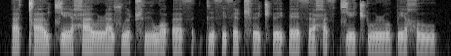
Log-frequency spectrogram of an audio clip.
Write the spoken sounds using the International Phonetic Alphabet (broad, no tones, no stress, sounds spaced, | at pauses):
a ǀ a ʊ̯ t͡ɕ eː ħ a ʊ̯ ɹ a sʷ i ʊ̯ ʈ͡ʂʰ ɨ w ɔ ʔ ɐ θ | k ɨ θ i θ ɛ ʈ͡ʂʰ ɘː t͡ʃʼ ɘ ɪ̯ ʔ ɛ θ ɐ ħ ɐ θ t͡ɕ e t͡ʃʼ u ɹ o p e χ u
